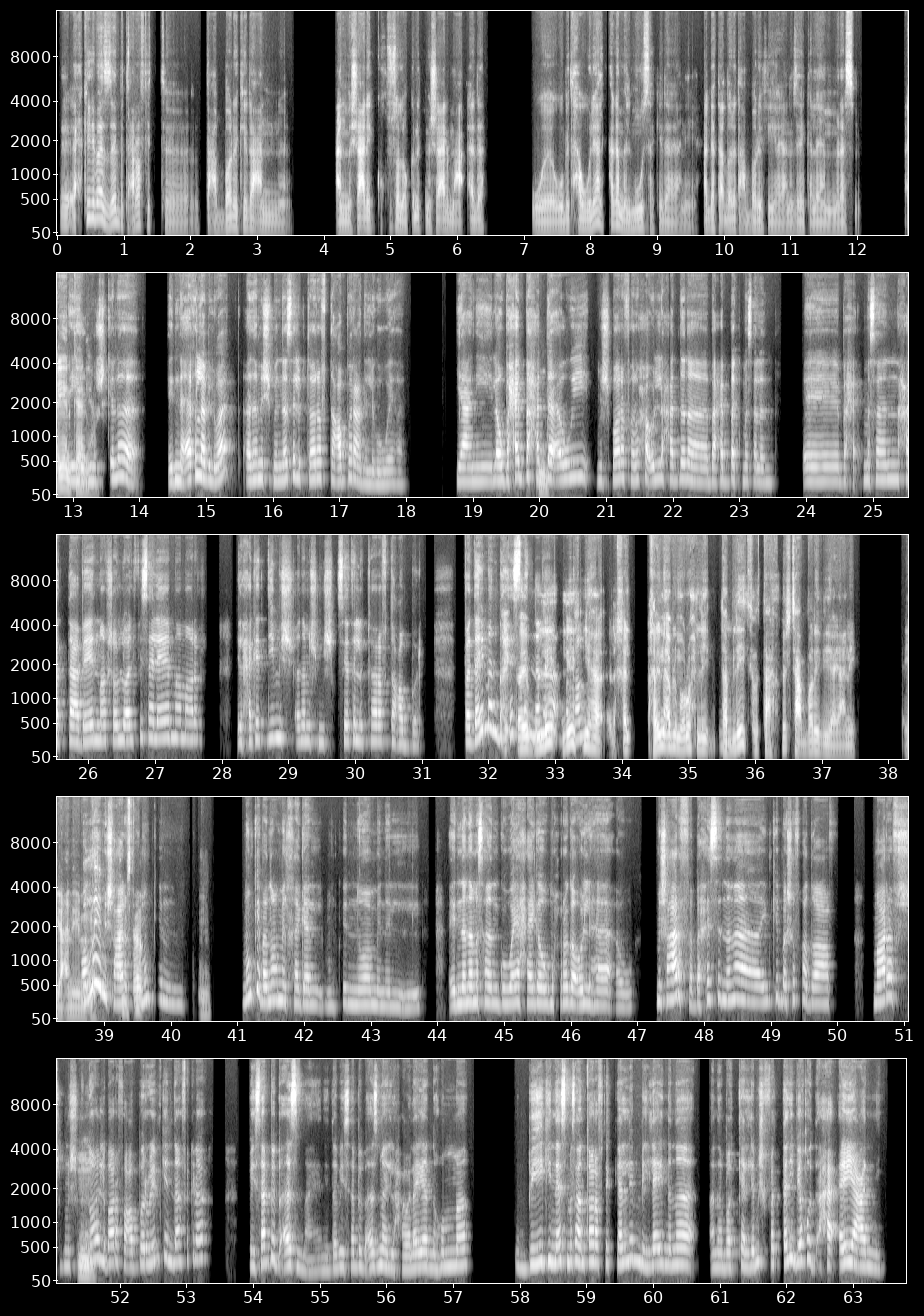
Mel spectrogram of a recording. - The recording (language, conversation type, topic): Arabic, podcast, إزاي بتحوّل مشاعرك المعقّدة لحاجة تقدر تعبّر بيها؟
- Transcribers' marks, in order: put-on voice: "ألف سلامة"; tsk; tapping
